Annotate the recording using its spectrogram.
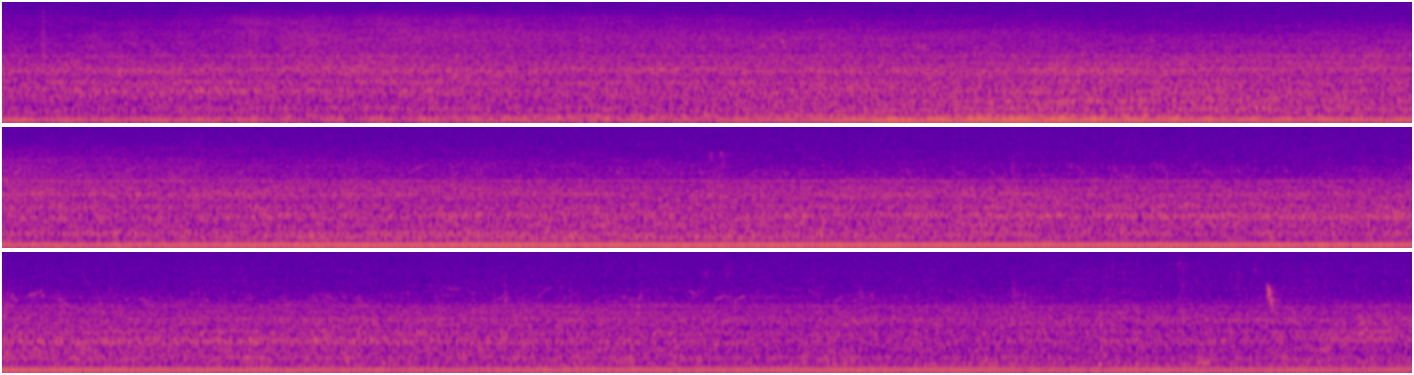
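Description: A steady, low mechanical drone with a constant hum, swelling slightly a quarter of the way in and then holding level.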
